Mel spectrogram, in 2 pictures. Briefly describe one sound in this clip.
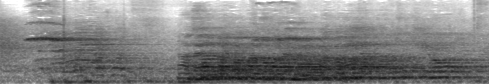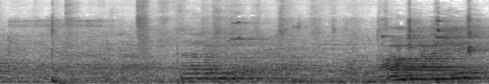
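Sneakers squeak and patter on a hard floor.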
